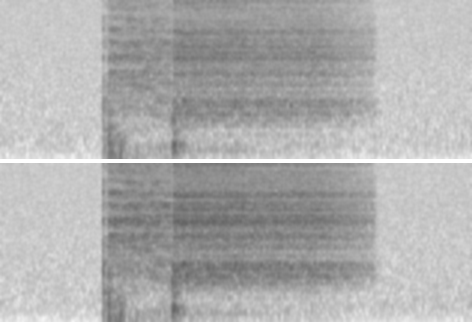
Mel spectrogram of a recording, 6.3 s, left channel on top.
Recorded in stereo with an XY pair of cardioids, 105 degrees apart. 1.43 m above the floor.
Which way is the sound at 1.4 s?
50° right.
